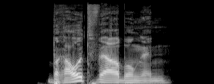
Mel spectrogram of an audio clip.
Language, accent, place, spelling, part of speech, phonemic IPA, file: German, Germany, Berlin, Brautwerbungen, noun, /ˈbʁaʊ̯tˌvɛʁbʊŋən/, De-Brautwerbungen.ogg
- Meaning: plural of Brautwerbung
